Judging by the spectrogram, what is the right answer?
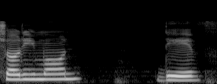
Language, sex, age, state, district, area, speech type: Bengali, female, 18-30, West Bengal, Howrah, urban, spontaneous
